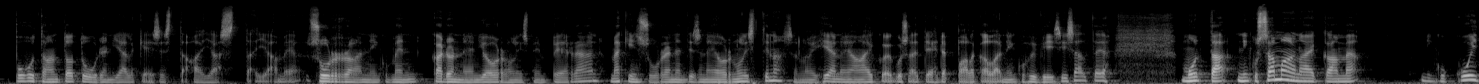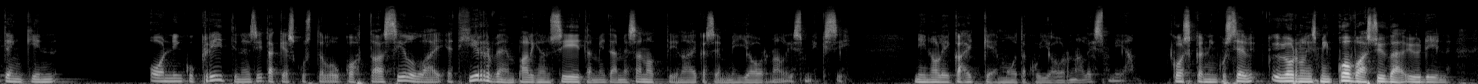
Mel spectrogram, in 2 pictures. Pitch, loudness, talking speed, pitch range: 120 Hz, -27 LUFS, 140 wpm, 105-140 Hz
